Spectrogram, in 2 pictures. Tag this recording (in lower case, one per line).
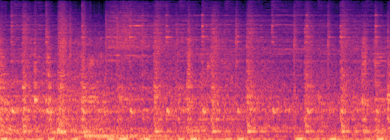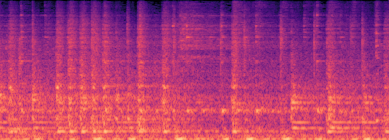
musical instrument
bass drum
drum kit
music
drum
percussion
